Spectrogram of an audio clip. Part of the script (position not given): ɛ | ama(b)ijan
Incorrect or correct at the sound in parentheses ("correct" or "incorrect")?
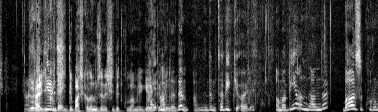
correct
